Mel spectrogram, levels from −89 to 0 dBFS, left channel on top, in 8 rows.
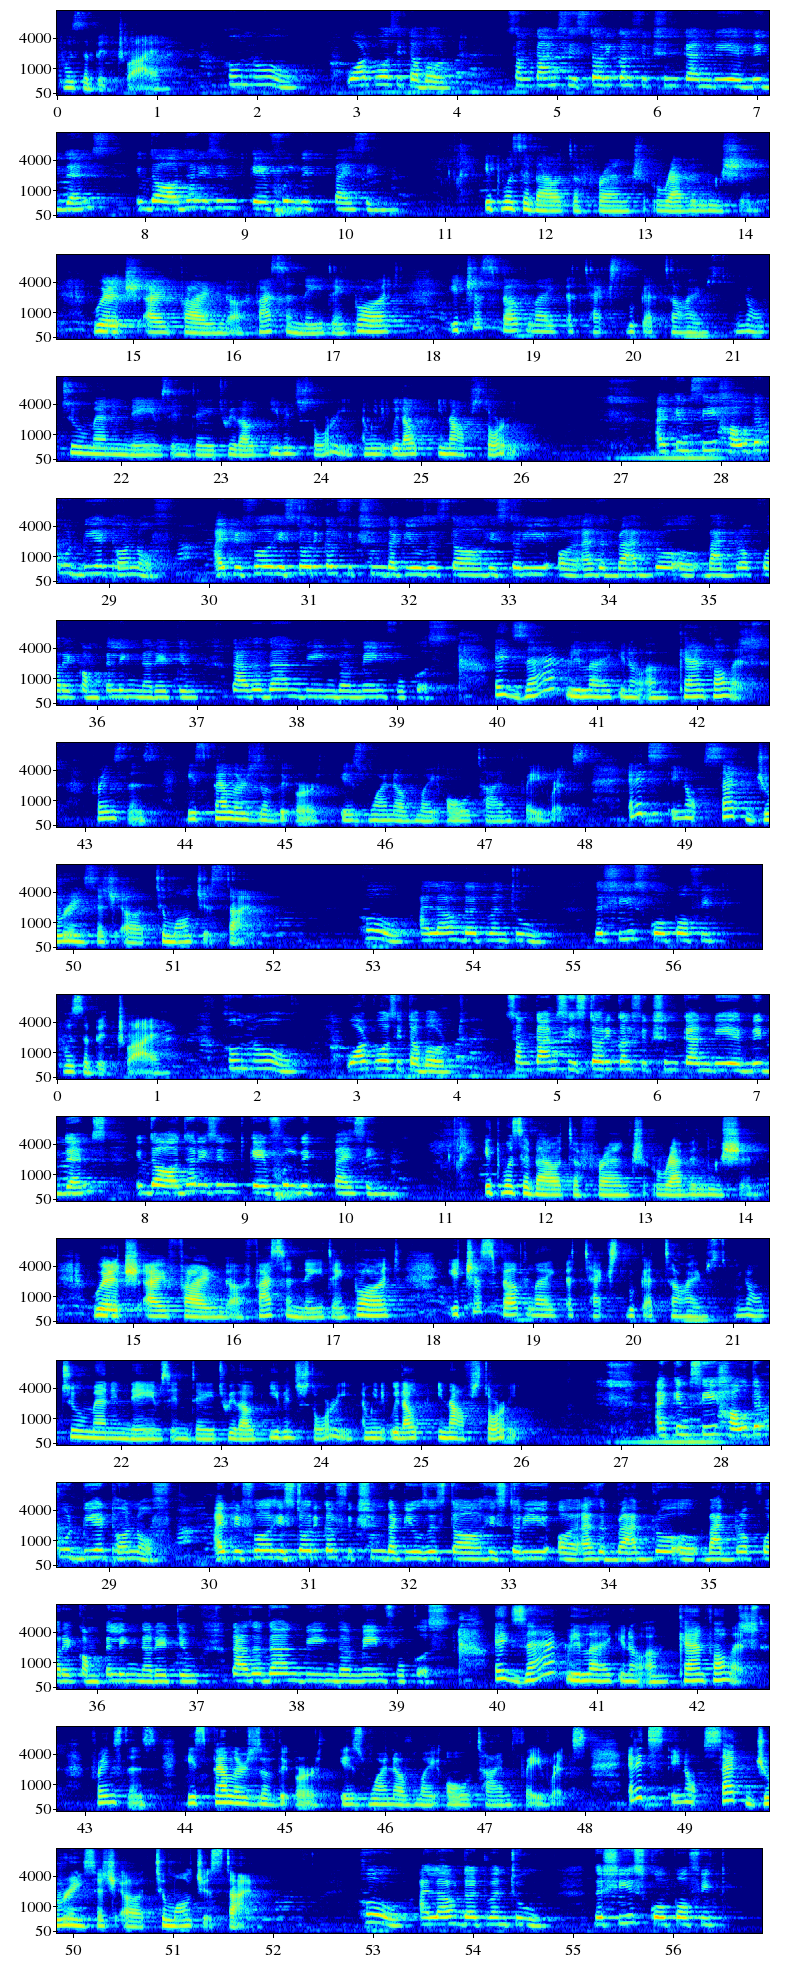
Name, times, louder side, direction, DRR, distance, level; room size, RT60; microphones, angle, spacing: voice 1, 0.1-1.1 11.1-19.2 19.6-20.8 21.0-25.9 39.6-42.5 43.1-43.6 44.0-48.6 48.9-49.1 49.4-51.8, right 4 dB, 55° right, 11 dB, 1.2 m, -38 dB
voice 2, 1.4-2.4 2.7-4.2 4.5-7.6 7.9-10.5 14.4-14.5 18.0-18.7 24.1-24.2 26.8-39.5 42.4-42.6 52.9-54.7 55.2-56.6, right 3 dB, 75° right, 7 dB, 1.0 m, -38 dB
20.0 x 19.5 x 8.6 m, 0.82 s
head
